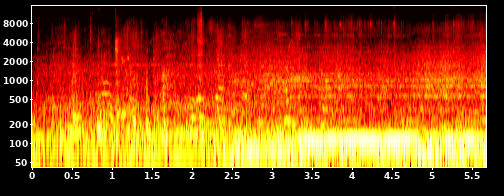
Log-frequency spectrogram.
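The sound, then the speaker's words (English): A San Francisco cable car's brake is pulled hard as the car heads downhill, giving a loud grinding, rumbling roar that gains a sustained low droning tone partway through. “See, he's really pulling on that brake now.”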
